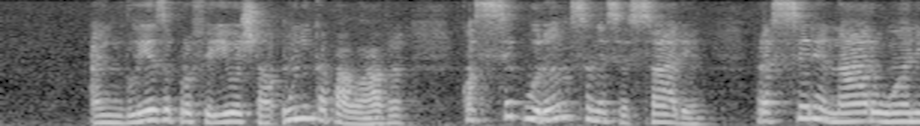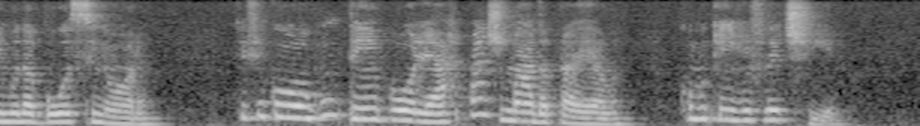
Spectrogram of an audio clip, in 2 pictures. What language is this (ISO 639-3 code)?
por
